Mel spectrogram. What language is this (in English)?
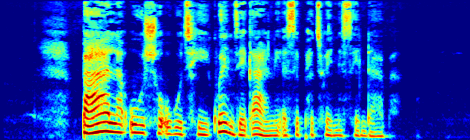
Zulu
